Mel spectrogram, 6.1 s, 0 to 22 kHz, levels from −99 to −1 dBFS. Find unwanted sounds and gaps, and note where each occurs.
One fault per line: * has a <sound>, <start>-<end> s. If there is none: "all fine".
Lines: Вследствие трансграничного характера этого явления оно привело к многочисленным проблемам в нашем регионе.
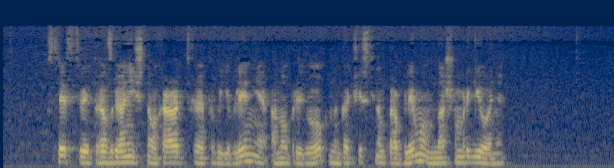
all fine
